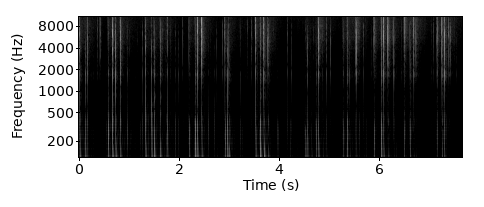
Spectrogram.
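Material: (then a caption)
Plastic. Long nails tap a plastic lid in quick bursts of dry, bright clicks, each tap dying away at once with no ring. The quiet, close taps come in irregular clusters separated by brief pauses, with a light rustling crinkle between them.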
